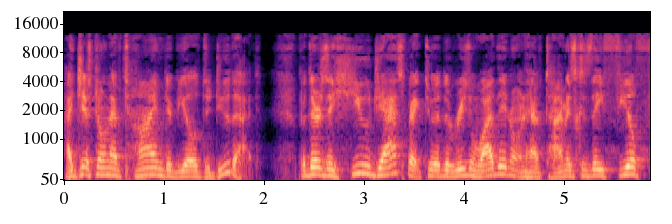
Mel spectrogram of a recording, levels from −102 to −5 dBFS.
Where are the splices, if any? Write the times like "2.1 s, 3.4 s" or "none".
none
